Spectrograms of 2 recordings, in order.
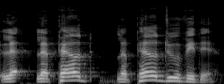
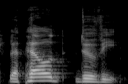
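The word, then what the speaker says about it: l'appel du vide: I said le pelle du vide. Lapel du vide. Yep, Actually, that no, one. they wouldn't pronounce the E. So, correction. Lapel du vide.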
